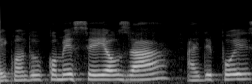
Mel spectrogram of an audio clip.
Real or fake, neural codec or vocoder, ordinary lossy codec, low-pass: real; none; none; none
